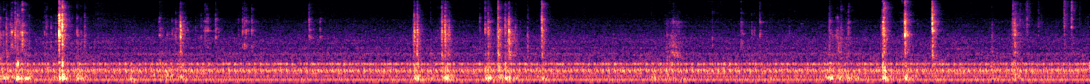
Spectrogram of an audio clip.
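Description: Wooden toy railway trucks being pushed along wooden track and coupled together by hand: scattered light clicks and clacks of wood on wood, some in quick clusters, over a steady faint hum.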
